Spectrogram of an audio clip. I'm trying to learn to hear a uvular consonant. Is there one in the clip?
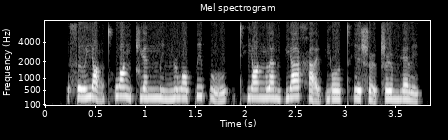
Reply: no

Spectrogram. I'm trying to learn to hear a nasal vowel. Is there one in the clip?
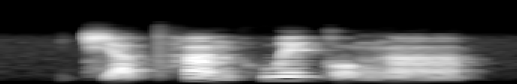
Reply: yes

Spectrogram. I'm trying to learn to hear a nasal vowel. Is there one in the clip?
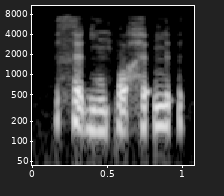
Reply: yes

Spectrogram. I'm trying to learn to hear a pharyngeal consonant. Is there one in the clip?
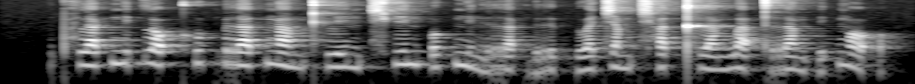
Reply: no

